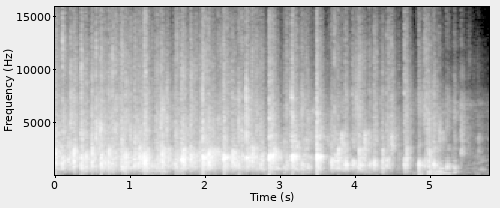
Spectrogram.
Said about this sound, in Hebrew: בכבוד, חסידי חב"ד היקרים, בכבוד, תגידו לנו החידוש. כפיים תיתנו להם.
